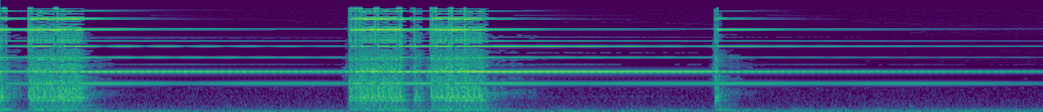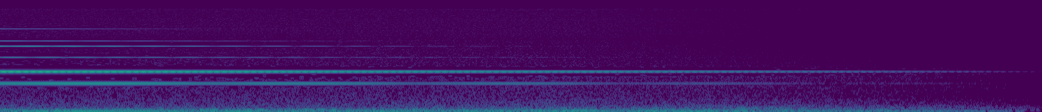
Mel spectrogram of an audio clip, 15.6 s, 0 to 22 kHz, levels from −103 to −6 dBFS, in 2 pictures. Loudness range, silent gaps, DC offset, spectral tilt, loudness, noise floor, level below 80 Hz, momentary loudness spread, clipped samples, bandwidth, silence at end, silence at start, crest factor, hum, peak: 19 LU; none; under 0.1%; 3 dB/octave; -17 LUFS; -78 dBFS; -62 dBFS; 25 LU; under 0.1%; 16 kHz; 8.15 s; 0 s; 22 dB; none; -4 dBFS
